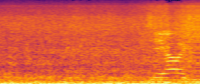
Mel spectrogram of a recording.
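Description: Outboard motor running steadily at planing speed, a low drone, with water rushing along the hull, heard from inside the boat's cabin.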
